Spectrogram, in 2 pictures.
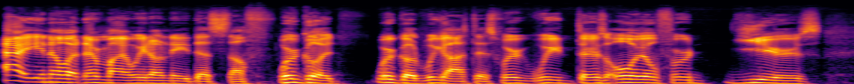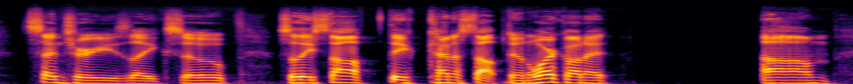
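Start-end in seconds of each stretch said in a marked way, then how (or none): none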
